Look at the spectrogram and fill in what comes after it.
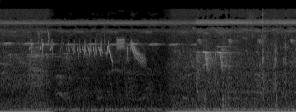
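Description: Birds chirping: a quick trill and a couple of downward-sweeping calls about a second in, and more short chirps near the fourth second, over a steady low rumble and a steady high-pitched whine. The rumble drops away for about two seconds in the middle.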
